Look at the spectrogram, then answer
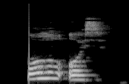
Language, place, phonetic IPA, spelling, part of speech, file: Russian, Saint Petersburg, [ˌpoɫʊˈosʲ], полуось, noun, LL-Q7737 (rus)-полуось.wav
- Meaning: 1. semiaxis 2. OS/2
